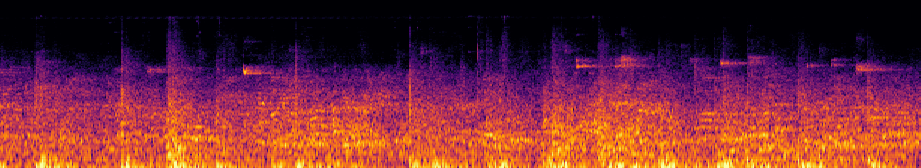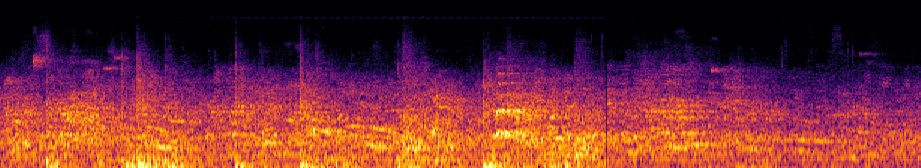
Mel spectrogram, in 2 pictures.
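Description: Children shout and chatter across a large echoing gym.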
